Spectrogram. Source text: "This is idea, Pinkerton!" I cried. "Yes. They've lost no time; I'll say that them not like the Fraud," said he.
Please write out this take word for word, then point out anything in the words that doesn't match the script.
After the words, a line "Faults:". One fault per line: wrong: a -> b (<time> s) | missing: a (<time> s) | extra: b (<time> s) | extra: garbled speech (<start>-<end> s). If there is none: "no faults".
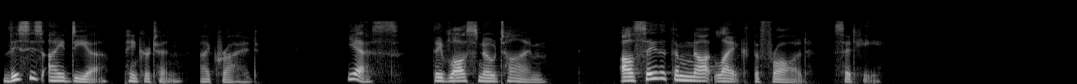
"This is idea, Pinkerton!" I cried. "Yes. They've lost no time; I'll say that them not like the Fraud," said he.
Faults:
no faults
